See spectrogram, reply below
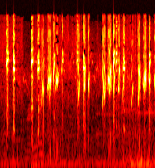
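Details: Female European goldfinch twittering to provoke a male into song; quick bright chirps in uneven bursts, with a half-second silence after the opening notes and a dense run near the end.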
